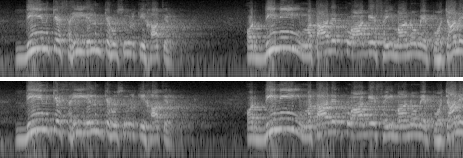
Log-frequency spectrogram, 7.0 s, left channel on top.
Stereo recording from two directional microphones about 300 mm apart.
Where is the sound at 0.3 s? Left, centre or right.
Centre; by 2.3 s left.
